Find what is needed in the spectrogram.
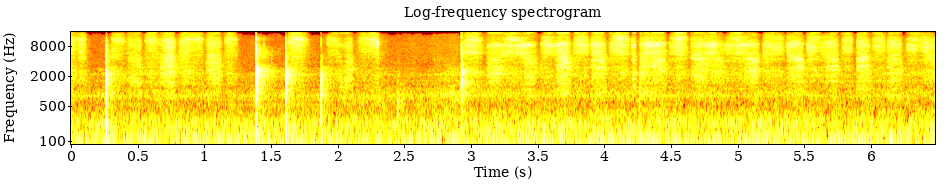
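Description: Chalk writing on a blackboard: faint scratching strokes broken by a few sharp taps as the chalk strikes the board.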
